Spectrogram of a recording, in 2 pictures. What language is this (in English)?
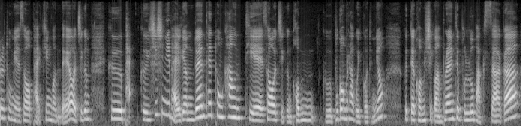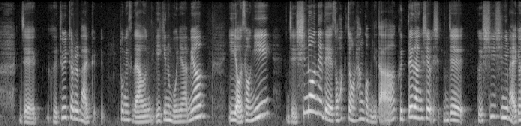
Korean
